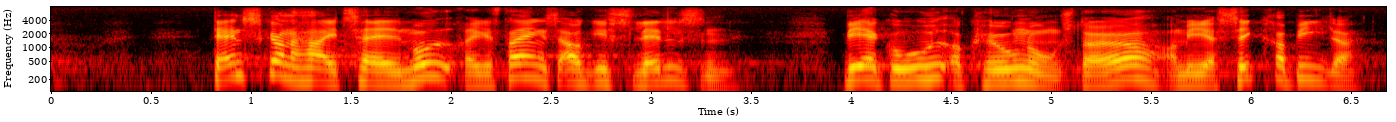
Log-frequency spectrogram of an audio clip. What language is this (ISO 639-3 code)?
dan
